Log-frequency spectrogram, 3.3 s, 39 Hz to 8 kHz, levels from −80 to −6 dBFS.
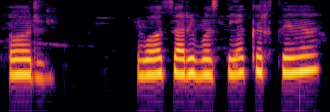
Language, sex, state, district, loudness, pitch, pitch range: Hindi, female, Uttar Pradesh, Gorakhpur, -19 LUFS, 250 Hz, 235-275 Hz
